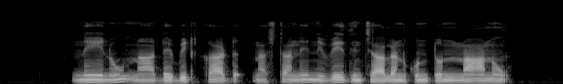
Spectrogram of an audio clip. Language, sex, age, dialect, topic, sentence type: Telugu, male, 18-24, Utterandhra, banking, statement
